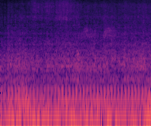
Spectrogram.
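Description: Steady low rumble of a moving vehicle, with engine and wind noise on the microphone as it travels along the road.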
